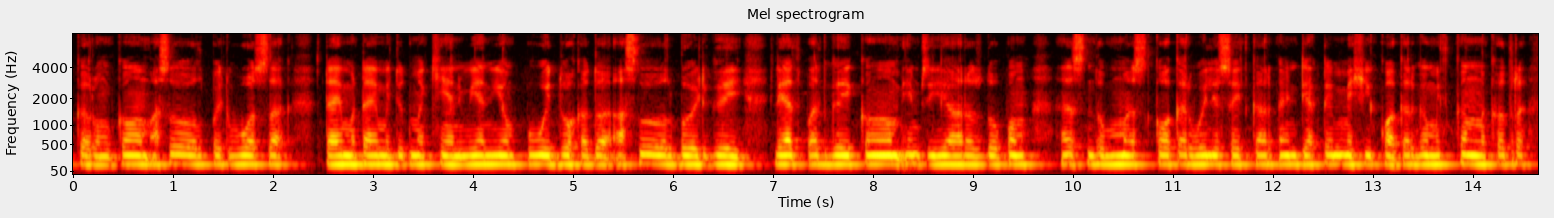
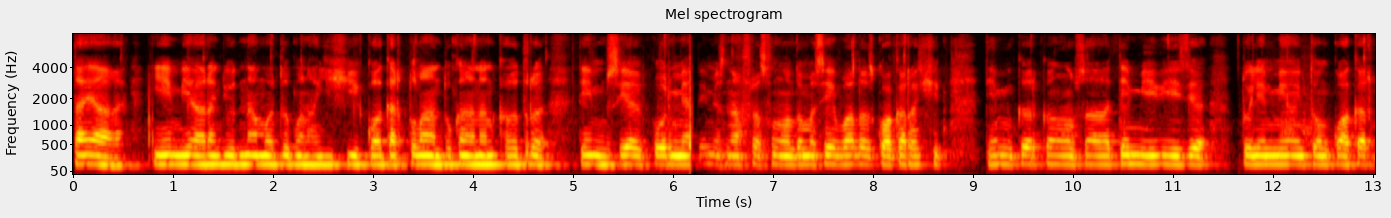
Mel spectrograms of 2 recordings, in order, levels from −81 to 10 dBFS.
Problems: background sounds at intervals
